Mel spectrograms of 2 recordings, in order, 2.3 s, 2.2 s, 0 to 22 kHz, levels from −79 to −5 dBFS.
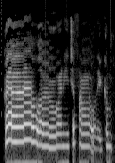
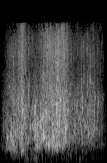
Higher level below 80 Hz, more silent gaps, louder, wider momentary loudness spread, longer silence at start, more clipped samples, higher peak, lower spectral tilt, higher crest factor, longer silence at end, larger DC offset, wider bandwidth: first, -58 dBFS vs -72 dBFS; neither; first, -21 LUFS vs -24 LUFS; about the same, 13 LU vs 11 LU; about the same, 0.1 s vs 0.05 s; neither; about the same, -6 dBFS vs -8 dBFS; first, -1.5 dB/octave vs 1 dB/octave; about the same, 16 dB vs 20 dB; about the same, 0.1 s vs 0.1 s; neither; first, over 20 kHz vs 13.5 kHz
